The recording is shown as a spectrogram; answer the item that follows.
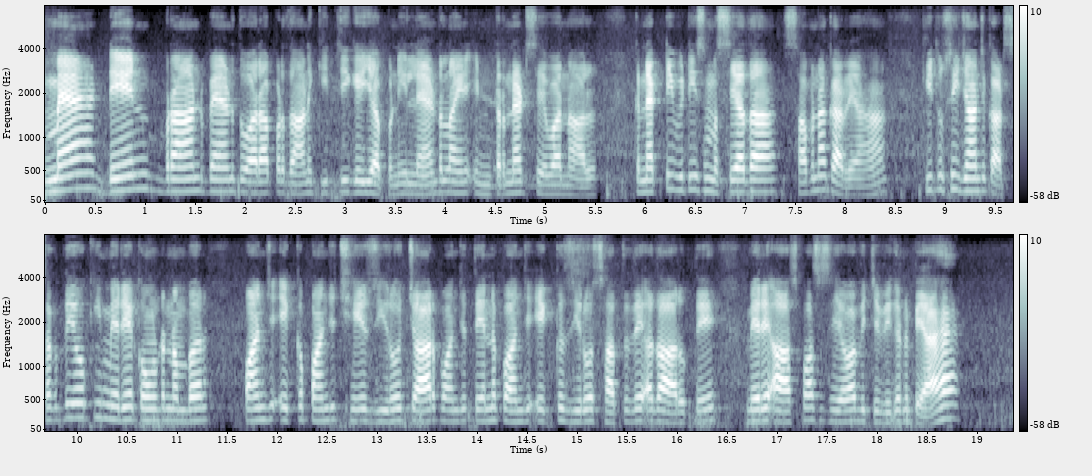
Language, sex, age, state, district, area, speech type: Punjabi, male, 30-45, Punjab, Gurdaspur, urban, read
